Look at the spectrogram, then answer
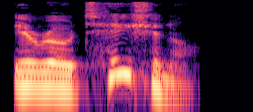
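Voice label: "irrotational", British English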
